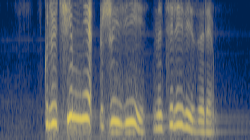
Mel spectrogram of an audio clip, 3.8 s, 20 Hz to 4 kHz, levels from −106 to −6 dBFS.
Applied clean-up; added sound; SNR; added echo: neural separator model SepFormer DNS4.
